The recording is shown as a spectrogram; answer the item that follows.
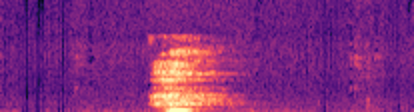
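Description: A woman's single short, audible breath about a second into a pause in her reading aloud.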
